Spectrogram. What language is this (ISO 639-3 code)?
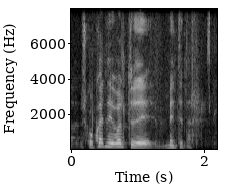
isl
